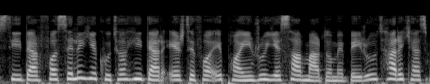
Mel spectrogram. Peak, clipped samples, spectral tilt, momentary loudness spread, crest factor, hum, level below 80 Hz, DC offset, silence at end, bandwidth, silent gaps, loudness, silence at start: -4 dBFS; under 0.1%; -5 dB/octave; 4 LU; 14 dB; none; -40 dBFS; under 0.1%; 0 s; 10.5 kHz; none; -19 LUFS; 0 s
